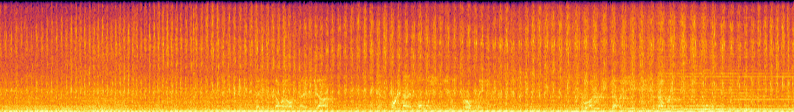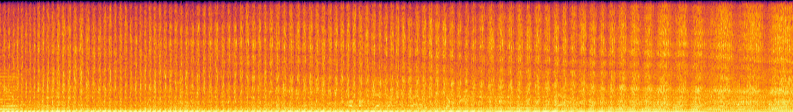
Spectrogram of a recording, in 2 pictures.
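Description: Old farm tractor engine running steadily under load as it pulls a weight-transfer sled at a slow, even pace, with voices in the background.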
